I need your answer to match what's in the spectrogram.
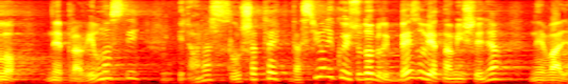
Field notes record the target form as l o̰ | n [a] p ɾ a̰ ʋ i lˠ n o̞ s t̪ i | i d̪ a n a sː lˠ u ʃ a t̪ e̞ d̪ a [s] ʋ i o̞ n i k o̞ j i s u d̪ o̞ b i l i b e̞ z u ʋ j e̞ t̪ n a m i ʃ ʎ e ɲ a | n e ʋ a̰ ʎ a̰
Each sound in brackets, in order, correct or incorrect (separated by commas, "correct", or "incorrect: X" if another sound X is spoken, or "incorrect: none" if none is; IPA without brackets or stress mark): incorrect: e, correct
